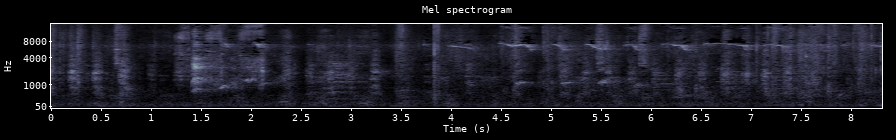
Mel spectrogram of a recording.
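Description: Excited dog whining in a greeting: a run of short, high squeaky whimpers, about three a second in the middle stretch, with light clicks throughout.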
